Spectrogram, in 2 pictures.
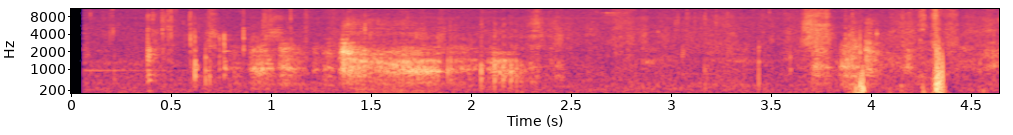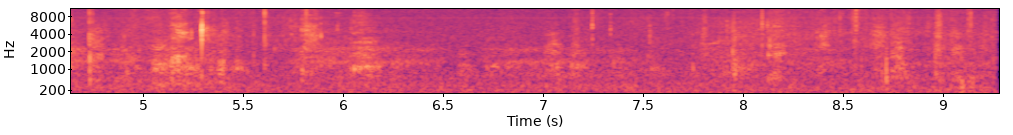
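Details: German Shepherd dog, filmed together with a toy poodle, panting in quick, irregular, breathy bursts of roughly two or three a second. A louder whiny, tonal bit comes near the start, and sharp clicks or knocks sound around the fourth second.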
